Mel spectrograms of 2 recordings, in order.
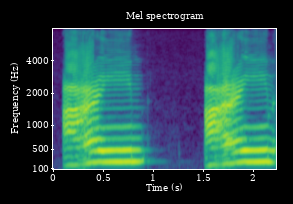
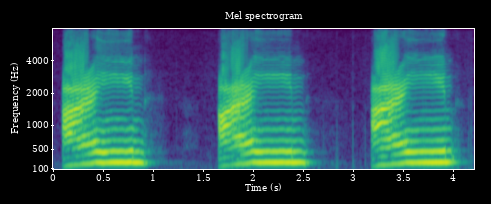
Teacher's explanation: بس ایک چیز ذہن میں رکھو، عین کے وقت کیا ہوگا کہ عین کے وقت سٹارٹنگ میں آواز جو ہے وہ تھوڑی سی سکویز ہوگی، تھوڑا سا اس کے اندر نچوڑ پیدا ہوگا، تو پھر وہ عین جو ہے ادا ہو جائے گا۔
